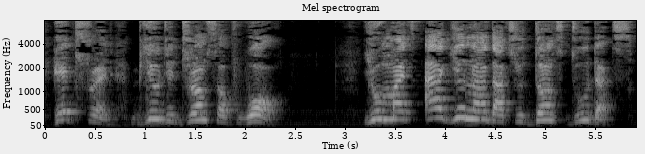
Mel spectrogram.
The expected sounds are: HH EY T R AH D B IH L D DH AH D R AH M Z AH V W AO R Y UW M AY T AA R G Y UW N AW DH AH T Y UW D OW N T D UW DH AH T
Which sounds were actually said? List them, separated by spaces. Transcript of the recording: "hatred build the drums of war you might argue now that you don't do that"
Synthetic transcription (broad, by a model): HH EY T R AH D B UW D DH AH D R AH M S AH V W AO Y UW M AY T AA G Y UW N AW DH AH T Y UW D OW N T D UW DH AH T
